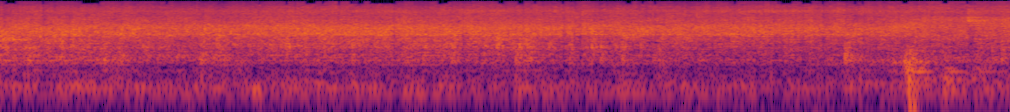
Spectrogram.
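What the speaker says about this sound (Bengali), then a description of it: "পেঁয়াজগুলোকে হালকা লাল করে একটু ভেজে নেব" Chopped onions fry in hot oil with cardamom, cloves, cinnamon and bay leaf, giving a loud, steady, close sizzle and hiss throughout, with no talking.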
